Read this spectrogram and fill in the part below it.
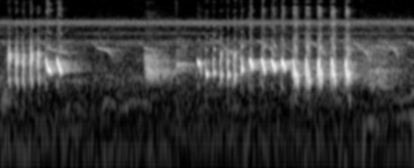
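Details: Wild sooty-headed bulbul, fighting, recorded for use as a lure: a short quick rattle, a soft note, then a longer tumbling trill of rapid notes.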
